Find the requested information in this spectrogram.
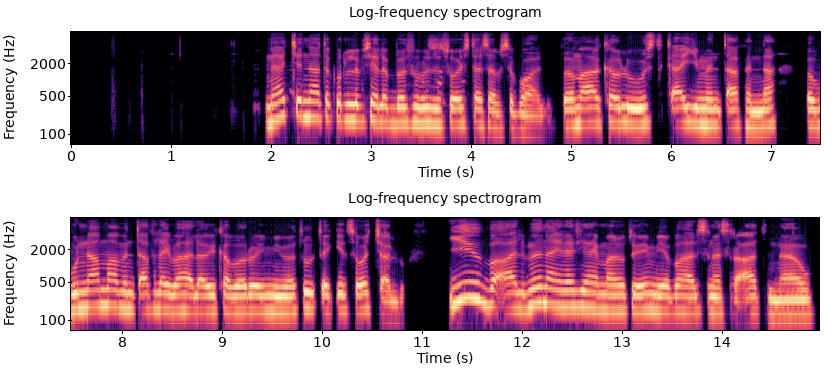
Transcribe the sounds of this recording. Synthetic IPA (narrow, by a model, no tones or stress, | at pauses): nət͡ʃʼːɨnːat̪ʼɨkʼʊɾlɨβsjɛləbːəs̬uβɨzusəwot͡ʃːt̪ʰəsəβsɨβəwalb̥əmaʔkʰəluwʊst̪ʼkʼajmɨnt̪ʼafɨnːa | b̥əβunːamamɨnt̪ʼaflajbahlawikʰəβəɾo̞jɛmːimət̪ʼut̪ʼɨkʼit̪səwo̞t͡ʃːalːu | jɪhbəʔalmɨnajnət̪jɛhajmano̞t̪ʰuwɔjɪmjɛbahɨlsɨnəsɨɾʔa̰t̪nəw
